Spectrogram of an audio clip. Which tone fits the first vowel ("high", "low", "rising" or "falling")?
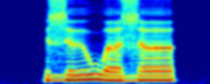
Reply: rising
